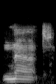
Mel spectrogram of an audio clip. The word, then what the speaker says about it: Nantes: Right, in Nantes? Is that how you pronounce it? Nantes, yeah? Yes, Nantes, yes.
